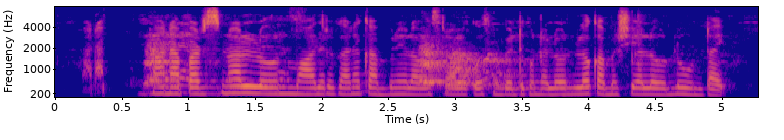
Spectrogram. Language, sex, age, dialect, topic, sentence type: Telugu, male, 18-24, Telangana, banking, statement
